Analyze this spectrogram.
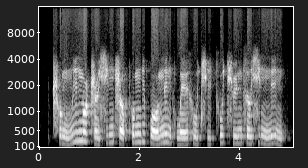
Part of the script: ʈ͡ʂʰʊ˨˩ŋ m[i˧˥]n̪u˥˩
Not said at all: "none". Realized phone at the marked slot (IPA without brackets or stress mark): i˥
